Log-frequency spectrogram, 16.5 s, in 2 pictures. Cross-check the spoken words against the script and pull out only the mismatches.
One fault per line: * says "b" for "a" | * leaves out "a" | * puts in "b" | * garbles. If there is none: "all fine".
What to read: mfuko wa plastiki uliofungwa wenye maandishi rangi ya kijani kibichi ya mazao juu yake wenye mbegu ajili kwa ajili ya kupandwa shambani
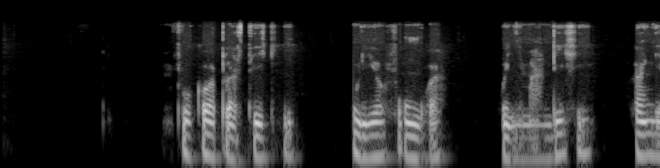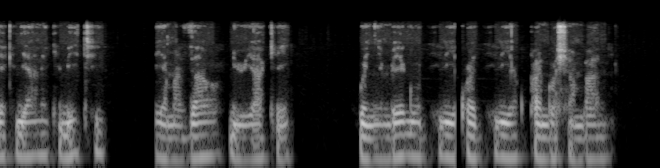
all fine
